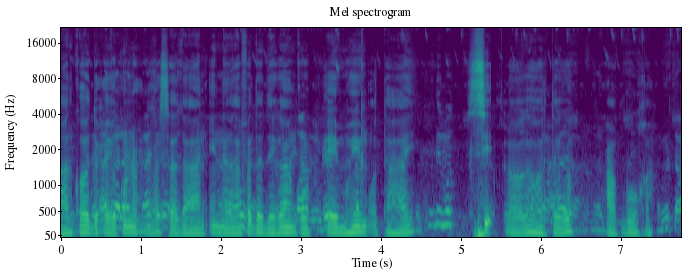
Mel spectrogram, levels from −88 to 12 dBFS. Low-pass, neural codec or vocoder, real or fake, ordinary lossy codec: none; none; real; none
